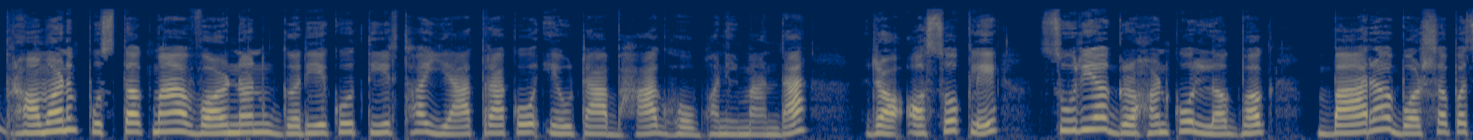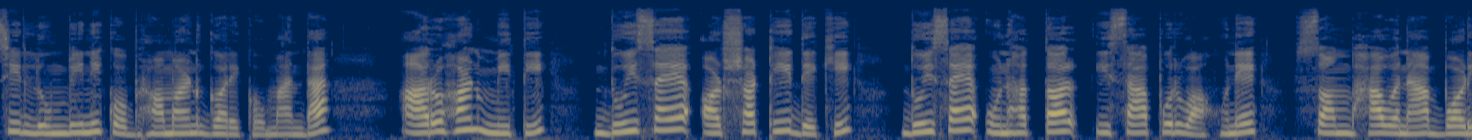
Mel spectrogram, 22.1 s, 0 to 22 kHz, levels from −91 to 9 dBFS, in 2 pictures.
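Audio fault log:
No faults detected in the speech recording.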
